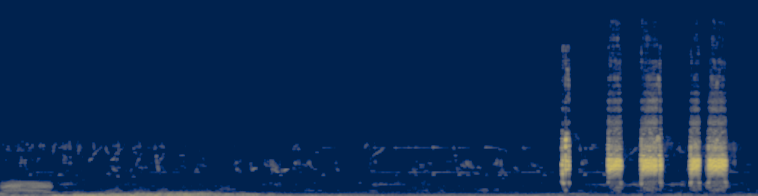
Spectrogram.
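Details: Black francolin, known locally as kala teetar, calling: after several seconds of low rumbling background, a sudden loud harsh phrase of five short clipped notes in under two seconds.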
